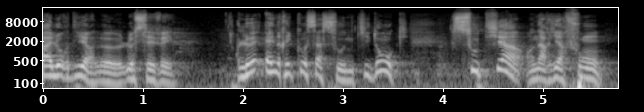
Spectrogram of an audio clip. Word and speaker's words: Sassoon: Cet actionnaire, au service donc de Gian Roberto Casaleggio, s'appelle Enrico Sassoon. Je vous donne son nom, Sassoon, ça s'écrit S-A-2-S-2-O-N. Sassoon.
